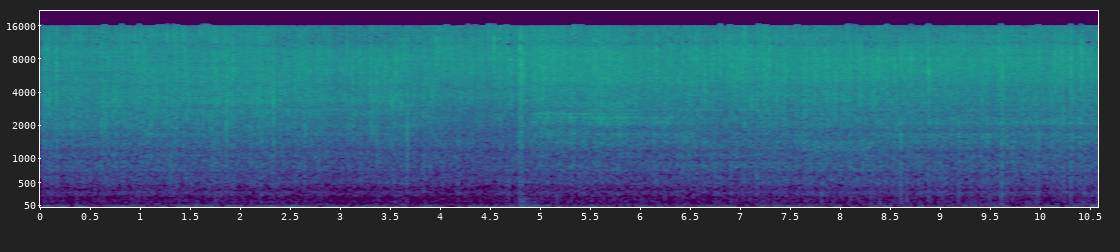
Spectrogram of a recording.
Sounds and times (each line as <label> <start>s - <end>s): Pan Frying Chicken 0.0s - 10.5s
